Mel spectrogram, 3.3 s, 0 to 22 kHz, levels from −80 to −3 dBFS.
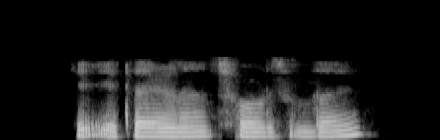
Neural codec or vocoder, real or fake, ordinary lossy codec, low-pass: none; real; AAC, 16 kbps; 7.2 kHz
